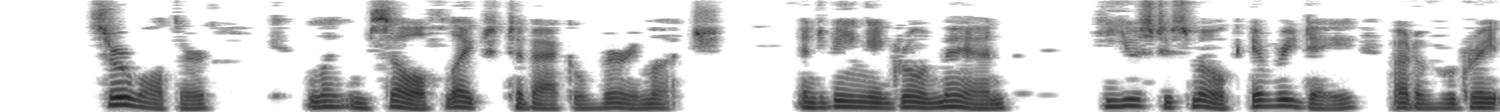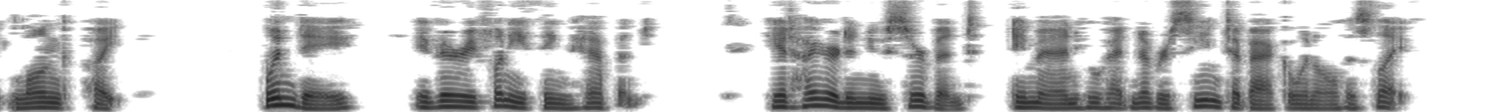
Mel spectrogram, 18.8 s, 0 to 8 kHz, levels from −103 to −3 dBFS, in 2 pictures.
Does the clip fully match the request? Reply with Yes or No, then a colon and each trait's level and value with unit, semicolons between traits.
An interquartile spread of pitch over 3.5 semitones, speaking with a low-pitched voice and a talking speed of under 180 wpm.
Yes: average, 4.5 semitones; low, 125 Hz; average, 155 wpm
